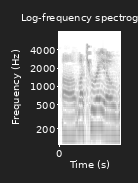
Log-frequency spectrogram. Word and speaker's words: latreo: Latreo really is the way it's pronounced.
